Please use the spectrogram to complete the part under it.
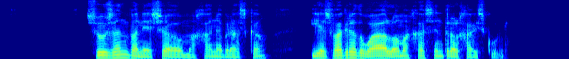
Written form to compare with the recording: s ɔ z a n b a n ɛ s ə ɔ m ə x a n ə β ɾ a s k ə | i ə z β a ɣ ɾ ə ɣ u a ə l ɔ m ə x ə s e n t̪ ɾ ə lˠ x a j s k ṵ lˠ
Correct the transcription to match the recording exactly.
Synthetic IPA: s u z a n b a n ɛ ʃ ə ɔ m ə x a n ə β ɾ a s k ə | i ə z β a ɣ ɾ ə ð u a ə l ɔ m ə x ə s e n t̪ ɾ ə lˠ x a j s k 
